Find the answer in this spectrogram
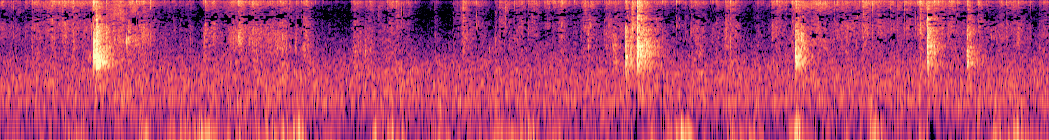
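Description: Toffee wrappers rustling as they are twisted open by hand, with a few short, sharp crinkles about a second in, around six and eight seconds, and twice near the end.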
